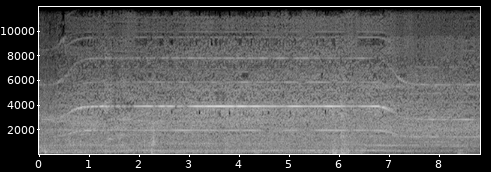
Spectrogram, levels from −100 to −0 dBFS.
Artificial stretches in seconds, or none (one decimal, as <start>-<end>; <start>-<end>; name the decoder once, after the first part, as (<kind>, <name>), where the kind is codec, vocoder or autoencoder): 1.3-1.9 (codec, SNAC)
